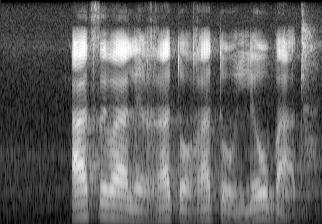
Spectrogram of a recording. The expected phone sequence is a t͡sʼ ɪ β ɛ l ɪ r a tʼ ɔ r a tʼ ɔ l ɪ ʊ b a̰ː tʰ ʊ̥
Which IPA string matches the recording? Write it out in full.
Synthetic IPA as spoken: a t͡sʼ ɪ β a l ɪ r a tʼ ɔ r a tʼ ɔ l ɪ ʊ b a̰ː tʰ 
